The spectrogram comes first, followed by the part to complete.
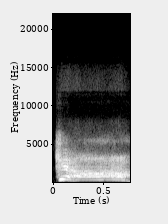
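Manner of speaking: sudden, very high-pitched scream out of nowhere. Voicing a character who slams his palm onto a blade: screaming out. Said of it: "he just screams out".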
